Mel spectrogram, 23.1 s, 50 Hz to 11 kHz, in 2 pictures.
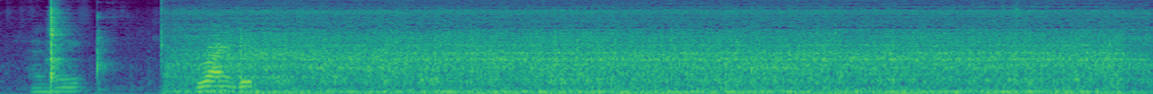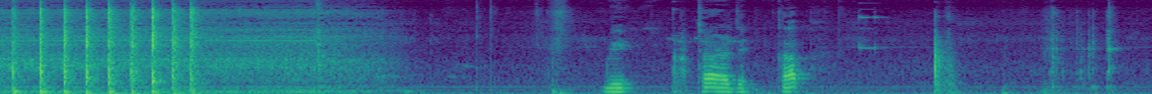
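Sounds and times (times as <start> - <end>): coffee grinder motor grinding: 1.6 - 15.6.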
